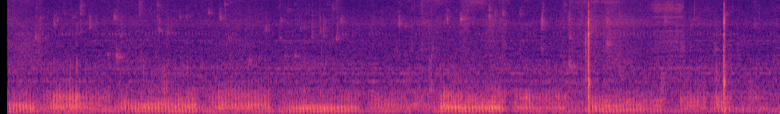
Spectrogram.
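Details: Female prick-eared Scottish Fold cat, red tabby and white, purring loudly like an engine while greeting its owner indoors; a low rumbling purr swells and fades in breath-paced bursts roughly every second, with a few sharp clicks near the end.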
